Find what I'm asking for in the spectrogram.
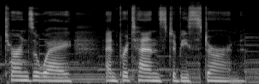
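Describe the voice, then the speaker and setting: Low-pitched woman narrating a game story. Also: steady tone, a little slow, a bit bright, faint music behind. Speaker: voice-over reader of a game story. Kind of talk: scripted first-person story narration with dialogue.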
